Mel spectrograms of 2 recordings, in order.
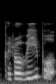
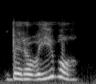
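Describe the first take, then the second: First: "Pero vivo" echoed as a question, rising on "vivo"; incredulous echo. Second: Said in the usual way. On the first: Retold or imitated. Parent echoes mother's news, rising in disbelief. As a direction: repeat "vivo" back as a hopeful, disbelieving question.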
